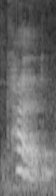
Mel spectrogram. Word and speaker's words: Keds: If you were in Chicago, Detroit, or Buffalo, then the word is pronounced cud, or in Birmingham or Toulouse, the pronunciation shifts to kid or key.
